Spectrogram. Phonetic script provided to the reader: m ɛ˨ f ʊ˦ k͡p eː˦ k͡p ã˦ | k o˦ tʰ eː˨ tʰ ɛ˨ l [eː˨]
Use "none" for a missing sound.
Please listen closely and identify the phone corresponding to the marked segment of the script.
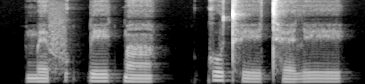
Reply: eː˦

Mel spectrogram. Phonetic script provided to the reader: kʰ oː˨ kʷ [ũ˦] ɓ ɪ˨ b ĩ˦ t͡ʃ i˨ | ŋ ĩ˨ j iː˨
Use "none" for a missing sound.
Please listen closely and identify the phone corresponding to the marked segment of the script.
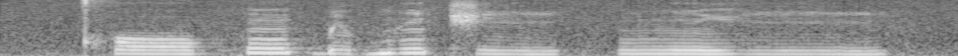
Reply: ũ˦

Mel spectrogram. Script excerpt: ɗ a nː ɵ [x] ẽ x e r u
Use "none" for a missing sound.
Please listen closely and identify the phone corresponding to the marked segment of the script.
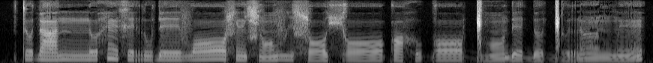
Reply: h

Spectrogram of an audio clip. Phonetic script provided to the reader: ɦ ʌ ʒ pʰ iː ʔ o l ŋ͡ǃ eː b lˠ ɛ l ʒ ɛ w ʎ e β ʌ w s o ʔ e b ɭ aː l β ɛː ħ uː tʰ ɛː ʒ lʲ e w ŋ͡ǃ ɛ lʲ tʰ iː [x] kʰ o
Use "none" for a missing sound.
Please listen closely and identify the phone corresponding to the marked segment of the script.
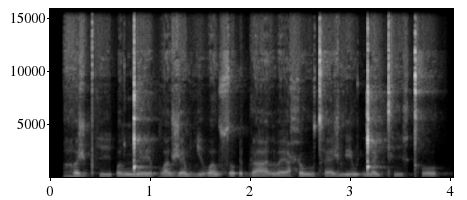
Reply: x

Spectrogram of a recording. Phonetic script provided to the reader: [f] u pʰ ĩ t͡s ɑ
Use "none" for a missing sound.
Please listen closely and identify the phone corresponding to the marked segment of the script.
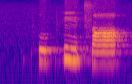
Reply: pʰ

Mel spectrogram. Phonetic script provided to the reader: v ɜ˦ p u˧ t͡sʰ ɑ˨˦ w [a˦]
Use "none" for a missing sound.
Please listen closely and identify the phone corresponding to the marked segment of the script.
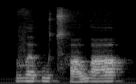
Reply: ɑ˦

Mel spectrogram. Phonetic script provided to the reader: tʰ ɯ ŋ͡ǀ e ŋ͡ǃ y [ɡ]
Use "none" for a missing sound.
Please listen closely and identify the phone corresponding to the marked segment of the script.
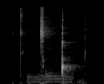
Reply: ɡ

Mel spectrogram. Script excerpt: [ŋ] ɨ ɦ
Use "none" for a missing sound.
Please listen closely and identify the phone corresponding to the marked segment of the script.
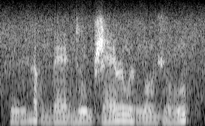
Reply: ŋ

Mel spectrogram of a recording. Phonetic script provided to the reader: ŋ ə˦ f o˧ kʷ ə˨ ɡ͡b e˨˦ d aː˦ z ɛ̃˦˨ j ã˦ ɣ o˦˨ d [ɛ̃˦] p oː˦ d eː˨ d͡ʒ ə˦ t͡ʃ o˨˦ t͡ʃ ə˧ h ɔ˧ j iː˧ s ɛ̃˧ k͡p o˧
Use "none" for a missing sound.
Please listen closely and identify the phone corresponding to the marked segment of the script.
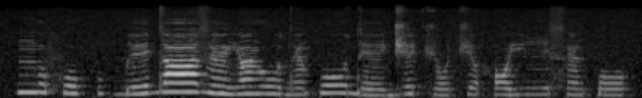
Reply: ɛ̃˧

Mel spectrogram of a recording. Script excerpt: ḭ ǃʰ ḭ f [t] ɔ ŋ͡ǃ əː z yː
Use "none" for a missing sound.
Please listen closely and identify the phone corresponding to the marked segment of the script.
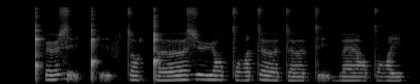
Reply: t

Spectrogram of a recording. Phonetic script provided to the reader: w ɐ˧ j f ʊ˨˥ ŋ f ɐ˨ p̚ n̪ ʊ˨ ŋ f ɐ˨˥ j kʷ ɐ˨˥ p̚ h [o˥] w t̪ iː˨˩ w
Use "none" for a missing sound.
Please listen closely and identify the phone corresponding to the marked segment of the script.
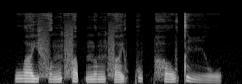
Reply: o˨˥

